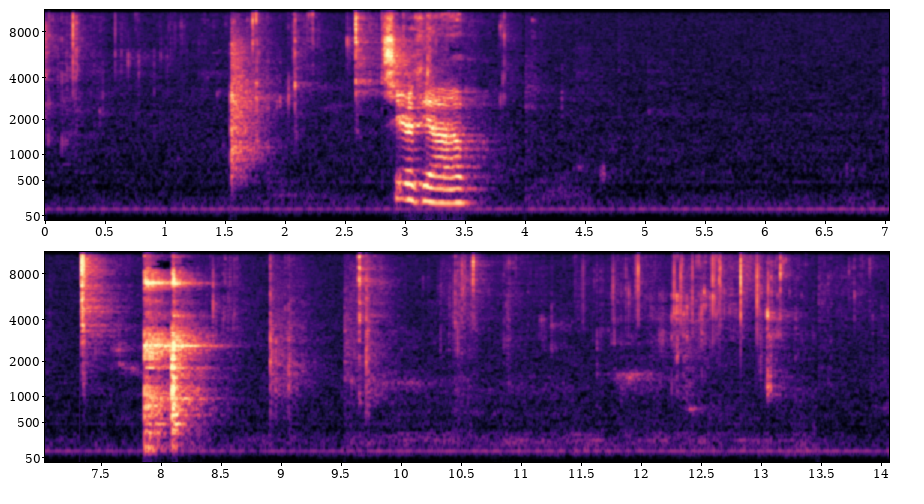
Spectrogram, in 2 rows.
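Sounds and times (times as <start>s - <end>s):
person chewing softly: 0.0s - 2.8s, 9.6s - 14.0s.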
